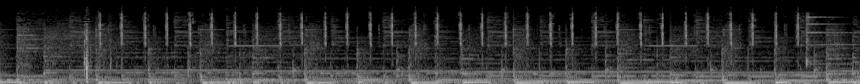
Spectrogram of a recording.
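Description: A clock ticks in a steady, rapid rhythm of sharp, crisp clicks. A low, droning hum runs underneath, and no one speaks.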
